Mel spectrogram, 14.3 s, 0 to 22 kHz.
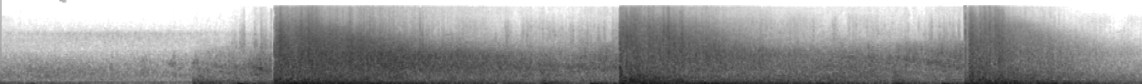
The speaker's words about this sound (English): A heavy bombardment from naval gunfire and artillery began at 1000 hours.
